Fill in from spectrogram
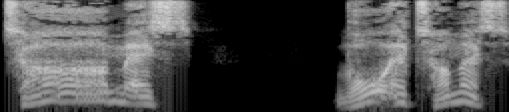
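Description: A man voicing a shrill, fussy middle-aged woman neighbour in an audiobook, scolding at full voice. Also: lively intonation, fairly bright tone, husky, no room sound, studio quality, full character voice. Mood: shrieking. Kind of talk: audiobook character voice.

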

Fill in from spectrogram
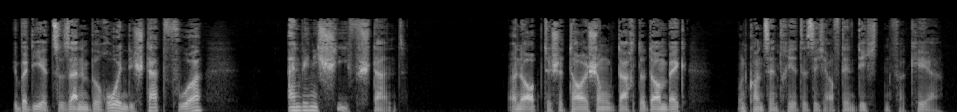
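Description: A man narrating a literary short story as an audiobook, in a calm, measured way, on a close studio mic. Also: sits low, no room sound.

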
